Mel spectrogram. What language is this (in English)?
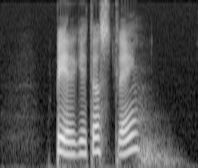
Swedish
